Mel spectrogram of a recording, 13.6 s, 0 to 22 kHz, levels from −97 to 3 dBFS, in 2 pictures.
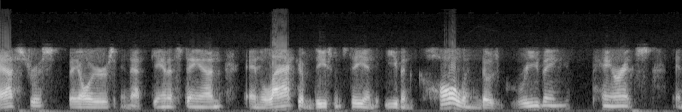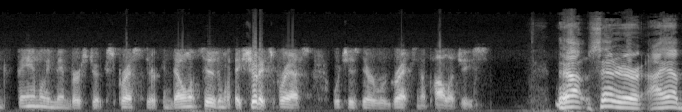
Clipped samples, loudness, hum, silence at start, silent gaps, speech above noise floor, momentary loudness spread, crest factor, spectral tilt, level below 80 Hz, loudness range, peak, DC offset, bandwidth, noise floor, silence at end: under 0.1%; -21 LUFS; none; 0 s; none; 32 dB; 13 LU; 16 dB; -5 dB/octave; -56 dBFS; 4 LU; -4 dBFS; under 0.1%; 12.5 kHz; -52 dBFS; 0 s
